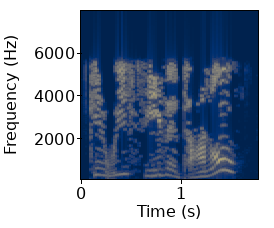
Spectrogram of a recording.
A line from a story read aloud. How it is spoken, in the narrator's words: he asked eagerly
